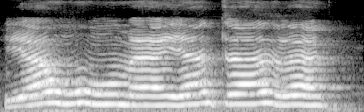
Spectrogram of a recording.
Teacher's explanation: ذال کو کاف کے ساتھ ملا کر کاف کو سختی کے ساتھ جمع کر پڑھیں گے، را کو موٹا پڑھیں گے۔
